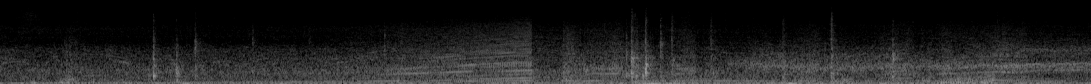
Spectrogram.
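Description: A car engine revs and rises through the gears while drifting in Project Cars, a steady mid-level drone with climbing pitch sweeps and occasional tire or gear clicks.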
